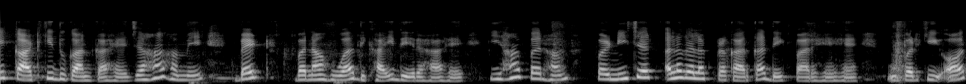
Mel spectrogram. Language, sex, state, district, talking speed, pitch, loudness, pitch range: Hindi, female, Bihar, Purnia, 180 wpm, 220 Hz, -22 LUFS, 180-275 Hz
